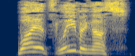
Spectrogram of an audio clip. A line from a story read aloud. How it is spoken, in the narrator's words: Johnson cried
